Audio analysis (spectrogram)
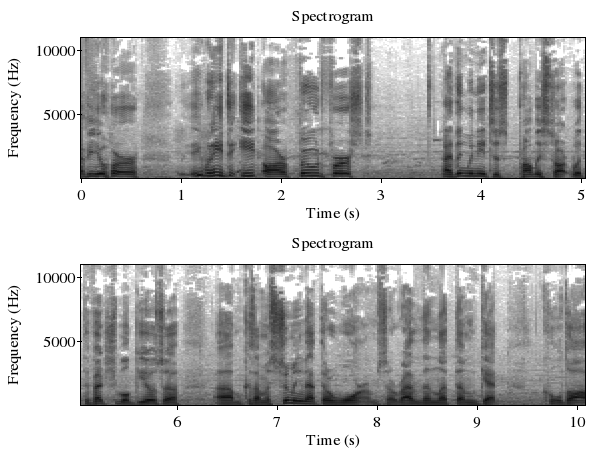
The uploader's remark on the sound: Join us in Epcot as we wander the promenade and sample the Best of the Best from the 2021 Taste of Epcot International Festival of the Arts.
